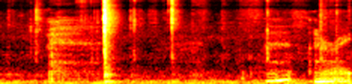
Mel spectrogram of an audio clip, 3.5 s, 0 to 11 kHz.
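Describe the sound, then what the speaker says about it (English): Plastic clips on a Lenovo IdeaPad S340 laptop screen bezel snap and click as the bezel is pried off, with a couple of sharp close clicks, some faint rustling and a person talking in between. "Sometimes you can actually hear the clips like clicking."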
